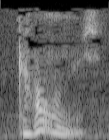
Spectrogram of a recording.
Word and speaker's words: Khons: Khons. I exaggerate the pronunciation because it really is a vowel sound with an aspirant pronunciation. You have to say Khon.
